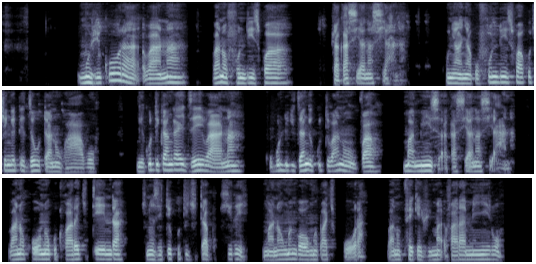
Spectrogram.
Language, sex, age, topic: Ndau, female, 36-49, education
